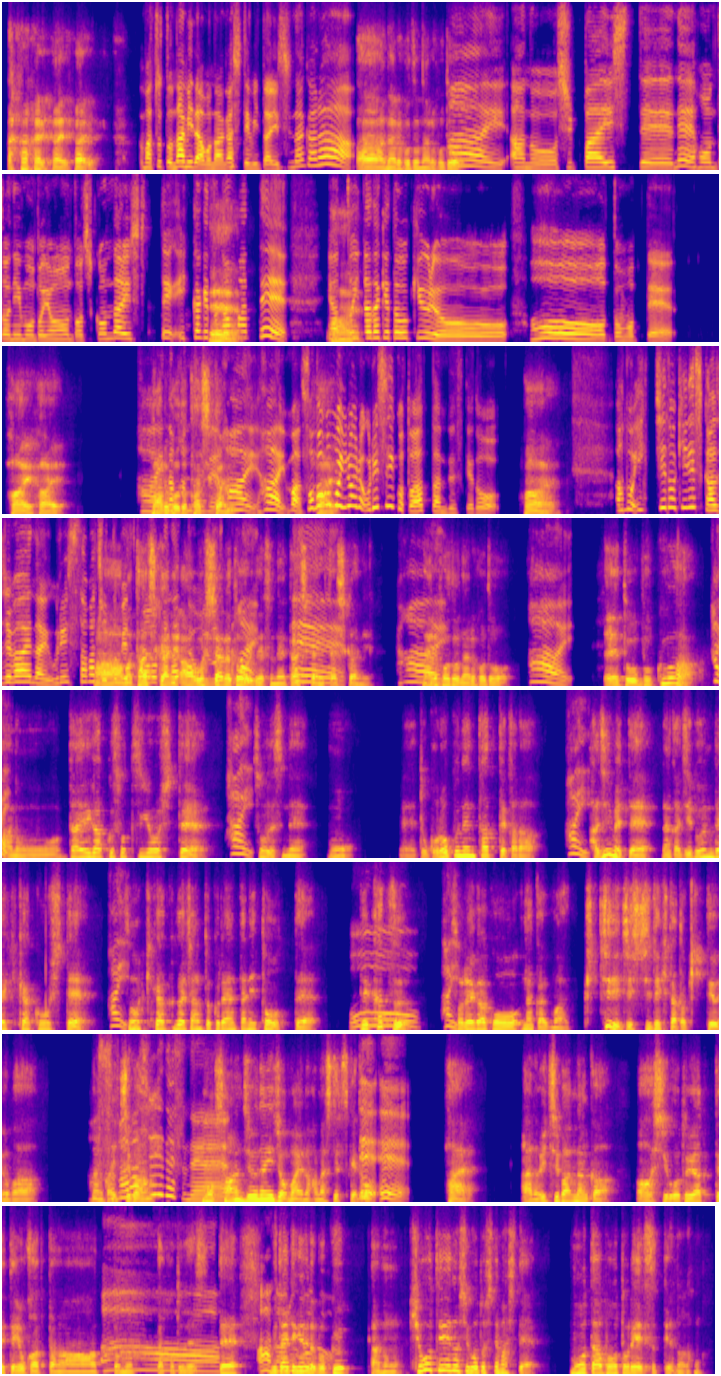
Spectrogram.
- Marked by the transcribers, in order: chuckle; other noise; other background noise; "クライアント" said as "クライアンタ"; tapping; drawn out: "ああ"; laughing while speaking: "っていうのを"
- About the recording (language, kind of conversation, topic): Japanese, unstructured, 働き始めてから、いちばん嬉しかった瞬間はいつでしたか？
